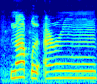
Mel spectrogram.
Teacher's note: 2 نقاط والا جو قاف ہے اس قاف کو ہم پر یعنی موٹا پڑھتے ہیں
